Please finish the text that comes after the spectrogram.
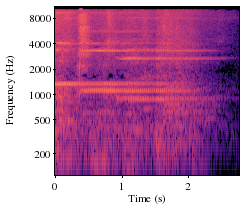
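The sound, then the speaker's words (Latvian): A parliament voting bell, rung because deputies requested a vote, sounds as a steady, sustained electronic tone with several layered pitches, holding for about three seconds before fading, over a low murmur of people talking. “Deputāti prasa balsojumu, lūdzu zvanu.”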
